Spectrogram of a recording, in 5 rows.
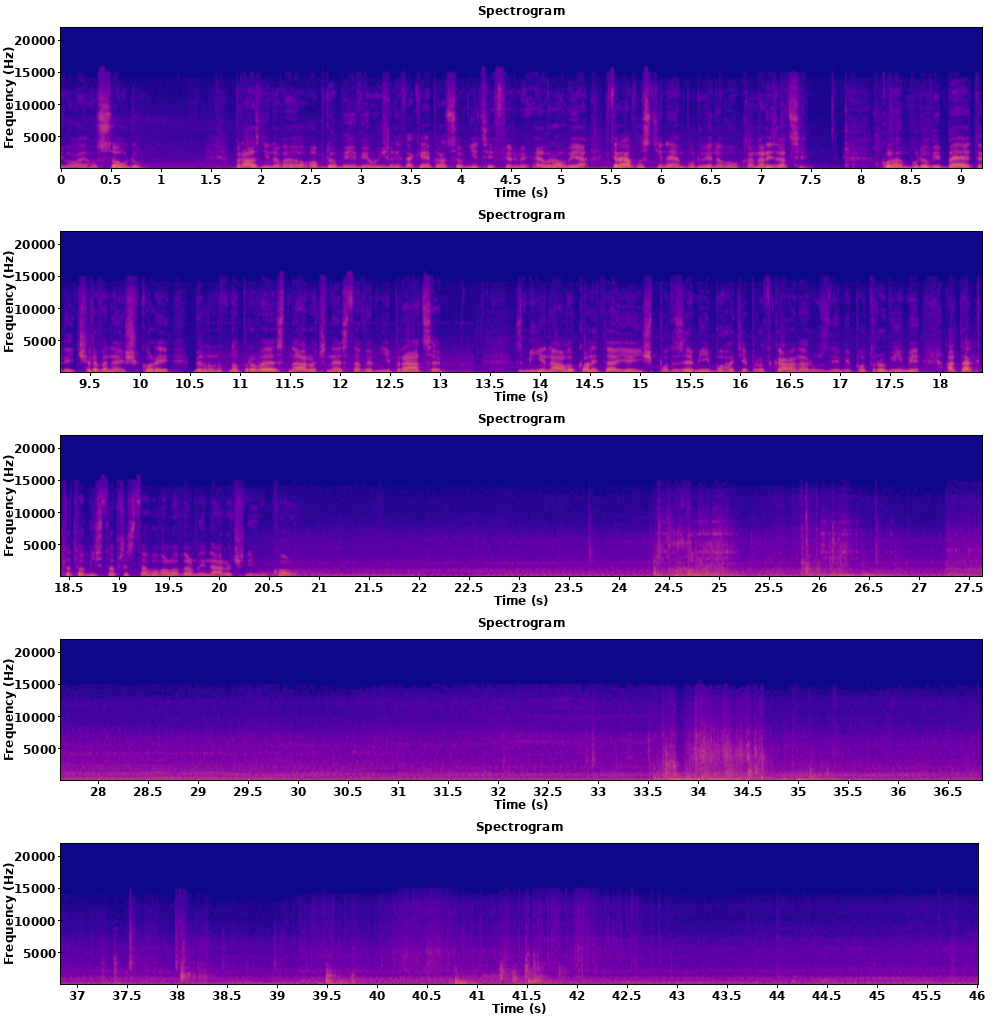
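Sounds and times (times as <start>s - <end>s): diesel engine running: 0.0s - 8.3s, 10.2s - 46.0s
bucket scraping earth and rubble: 24.3s - 27.0s, 33.4s - 35.7s, 39.2s - 43.1s
loud crashing: 33.4s - 36.2s, 39.2s - 43.1s.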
